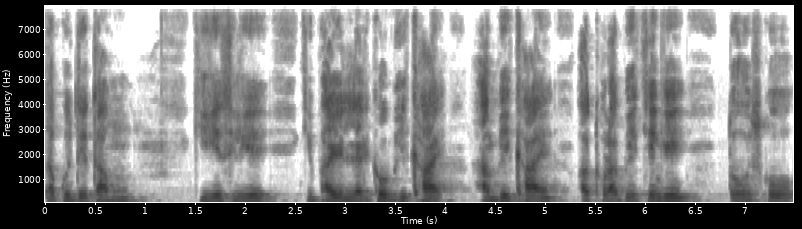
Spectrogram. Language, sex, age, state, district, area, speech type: Hindi, male, 60+, Uttar Pradesh, Prayagraj, rural, spontaneous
